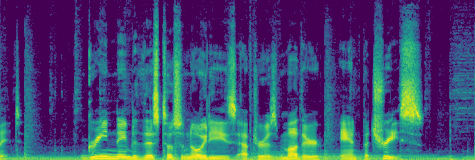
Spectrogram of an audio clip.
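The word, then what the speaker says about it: Tosanoides: How do I pronounce the first part of it? Oh, that's easy. Tosonoides.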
